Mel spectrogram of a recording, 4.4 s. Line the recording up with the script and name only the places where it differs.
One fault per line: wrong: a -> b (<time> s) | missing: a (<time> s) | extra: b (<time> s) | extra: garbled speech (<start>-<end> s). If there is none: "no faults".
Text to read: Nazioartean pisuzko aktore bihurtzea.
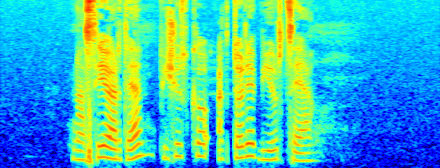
no faults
